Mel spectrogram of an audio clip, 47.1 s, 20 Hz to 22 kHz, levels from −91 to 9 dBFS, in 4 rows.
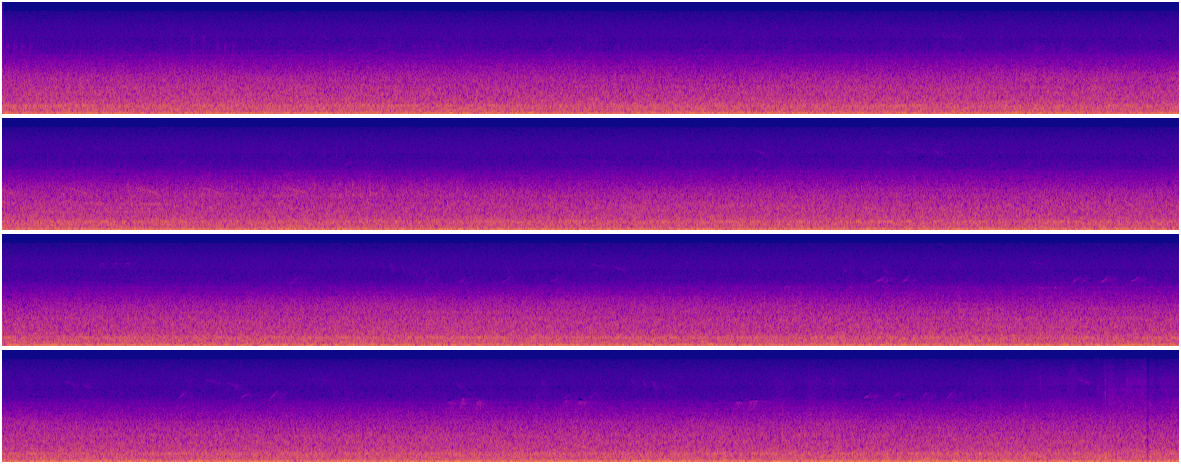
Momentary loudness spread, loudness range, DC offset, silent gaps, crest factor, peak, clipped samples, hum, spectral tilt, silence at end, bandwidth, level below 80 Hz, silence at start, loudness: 1 LU; 1 LU; under 0.1%; none; 12 dB; -14 dBFS; under 0.1%; none; -8.5 dB/octave; 0 s; 10 kHz; -28 dBFS; 0 s; -31 LUFS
